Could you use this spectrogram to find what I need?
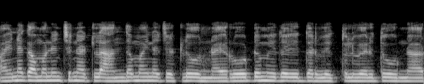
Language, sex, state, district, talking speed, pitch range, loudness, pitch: Telugu, male, Telangana, Komaram Bheem, 155 wpm, 160-175 Hz, -15 LUFS, 165 Hz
